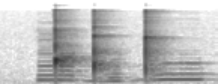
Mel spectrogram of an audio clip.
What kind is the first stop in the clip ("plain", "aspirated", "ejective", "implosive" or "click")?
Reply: click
